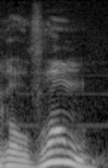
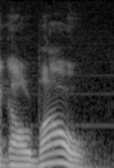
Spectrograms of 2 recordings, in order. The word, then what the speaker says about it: Galvão: Prazer, meu nome é Galvão, né? Lá era Galbal, meu nome é Galbal, porque não se pronuncia o tio lá, né?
